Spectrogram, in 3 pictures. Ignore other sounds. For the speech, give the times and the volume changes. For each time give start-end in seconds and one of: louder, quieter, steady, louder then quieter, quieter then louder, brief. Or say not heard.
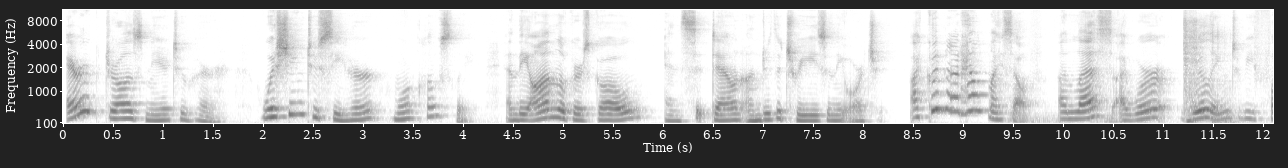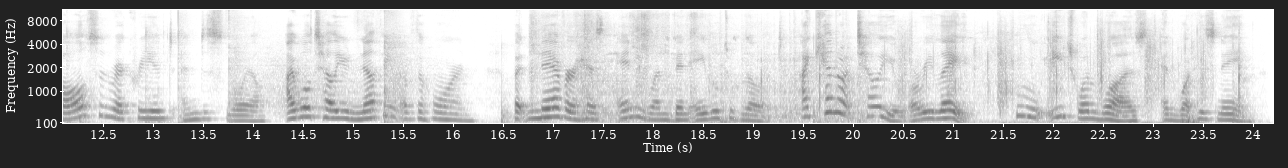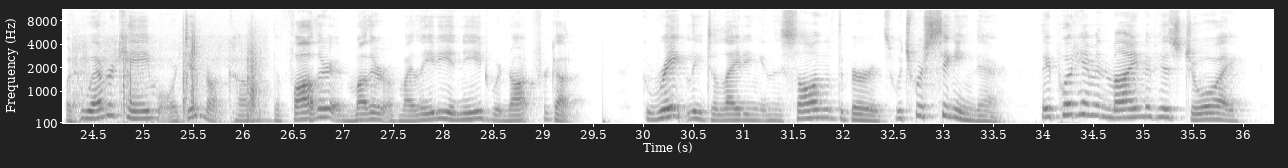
0.0-36.0 steady.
